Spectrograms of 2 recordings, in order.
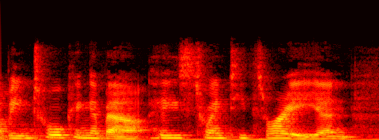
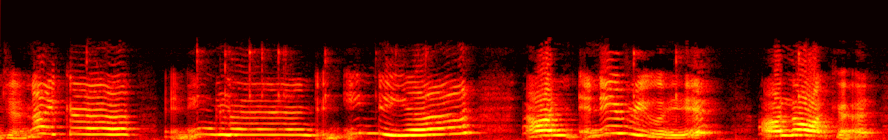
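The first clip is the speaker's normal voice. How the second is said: put-on puppet child voice; 7 semitones higher, 5 dB louder than usual. Puppet Susie speaking.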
